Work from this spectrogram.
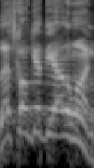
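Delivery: very high-pitched, loud, shrieking yell. Retelling a shout from the bridge after landing a fish: retelling own scream. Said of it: "And I'm screaming".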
